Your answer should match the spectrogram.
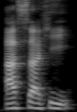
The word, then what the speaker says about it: Asahi: Asahi. It's all the syllables are the same duration.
